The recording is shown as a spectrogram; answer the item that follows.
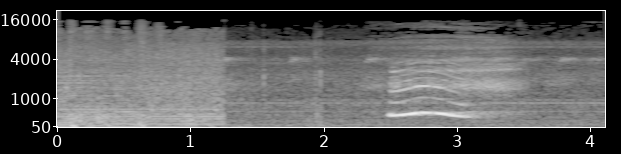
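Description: Background music that cuts off about a second in, then a woman's loud, drawn-out yawn, about half a second of voice whose pitch rises and falls, in a small quiet room.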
